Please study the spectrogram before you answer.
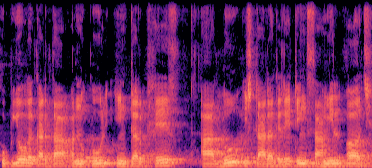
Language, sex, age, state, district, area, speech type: Maithili, male, 60+, Bihar, Madhubani, rural, read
